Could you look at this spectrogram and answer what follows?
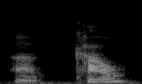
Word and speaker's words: Kou: Couple, Kou, I believe is how you would pronounce that, K-O-U, is intense, driven encounter, at once transitory and enduring, that is the reflection of primal yin and yang.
